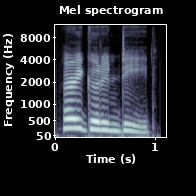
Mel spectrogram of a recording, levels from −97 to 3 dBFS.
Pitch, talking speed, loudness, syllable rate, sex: 220 Hz, 160 wpm, -15 LUFS, 5.6 syllables/s, female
